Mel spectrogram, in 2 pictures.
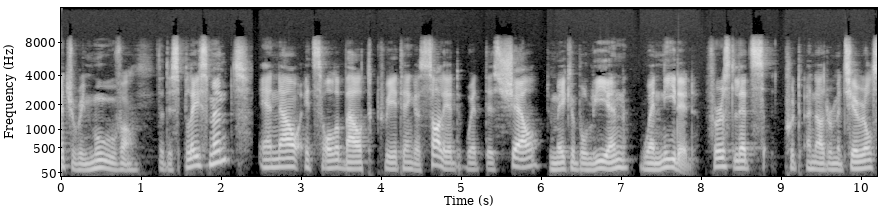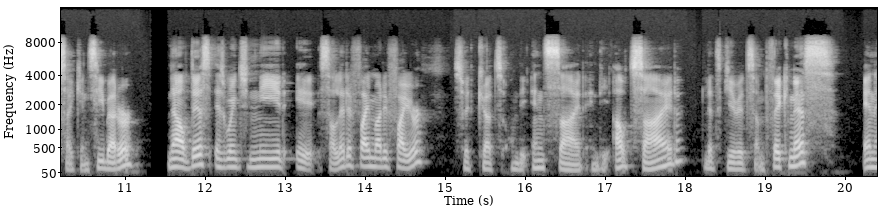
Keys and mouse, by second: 2.1 KP_Divide, 8.6 click, 12.0-13.8 drag, 15.4-16.5 middle drag, 18.0 click.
